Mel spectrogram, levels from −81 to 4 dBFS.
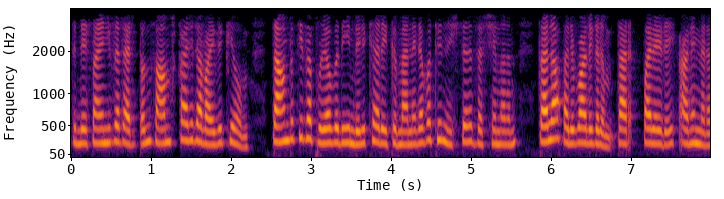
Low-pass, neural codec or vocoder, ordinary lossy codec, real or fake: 3.6 kHz; codec, 16 kHz, 0.5 kbps, FunCodec, trained on LibriTTS, 25 frames a second; MP3, 32 kbps; fake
